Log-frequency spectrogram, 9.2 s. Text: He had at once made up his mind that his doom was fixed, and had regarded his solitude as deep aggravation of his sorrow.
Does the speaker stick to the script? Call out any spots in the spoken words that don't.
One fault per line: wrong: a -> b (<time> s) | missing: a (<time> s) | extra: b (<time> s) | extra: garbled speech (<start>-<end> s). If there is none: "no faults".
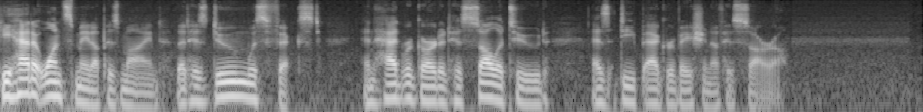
no faults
